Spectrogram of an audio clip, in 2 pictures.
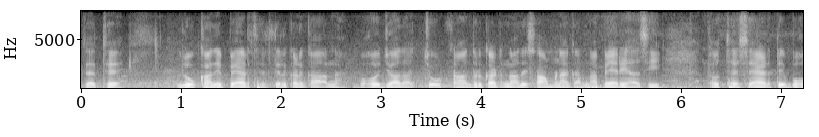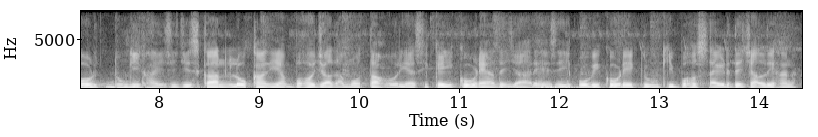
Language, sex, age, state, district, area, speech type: Punjabi, male, 18-30, Punjab, Kapurthala, urban, spontaneous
